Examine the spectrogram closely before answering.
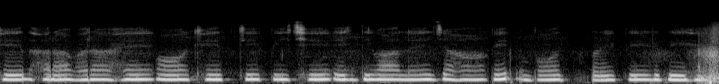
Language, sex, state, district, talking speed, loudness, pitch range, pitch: Hindi, female, Uttar Pradesh, Jyotiba Phule Nagar, 150 wpm, -15 LUFS, 215-225 Hz, 220 Hz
